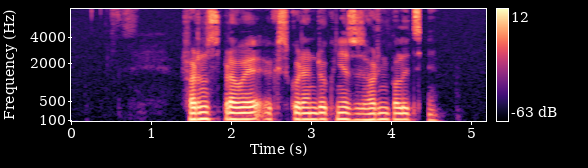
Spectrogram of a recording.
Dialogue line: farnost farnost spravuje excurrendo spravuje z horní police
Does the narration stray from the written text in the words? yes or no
yes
